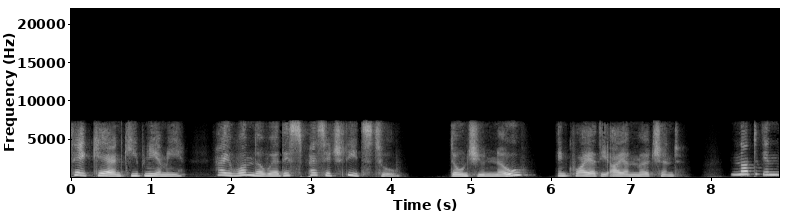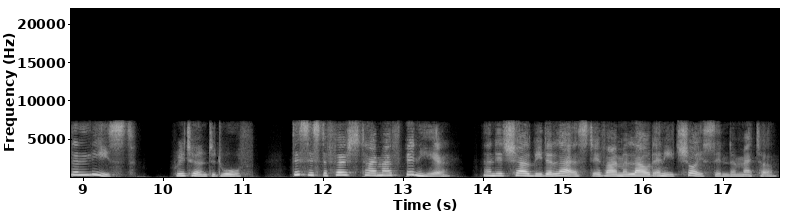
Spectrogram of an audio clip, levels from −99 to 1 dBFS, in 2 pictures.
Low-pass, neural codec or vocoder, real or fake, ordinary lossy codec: 7.2 kHz; codec, 16 kHz in and 24 kHz out, 1 kbps, XY-Tokenizer; fake; AAC, 48 kbps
